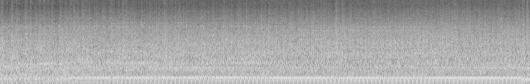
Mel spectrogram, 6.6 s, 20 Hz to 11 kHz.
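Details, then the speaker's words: Cub Cadet 482 garden tractor with a replacement 11 hp Briggs & Stratton single-cylinder engine, original having failed, said to run fine; fires up and holds a steady, even clean drone with no misses or knocks: normal running. "this engine because the original one went out, and this engine runs fine. There's nothing wrong with it."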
